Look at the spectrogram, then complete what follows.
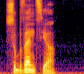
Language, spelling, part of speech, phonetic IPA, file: Polish, subwencja, noun, [subˈvɛ̃nt͡sʲja], Pl-subwencja.ogg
